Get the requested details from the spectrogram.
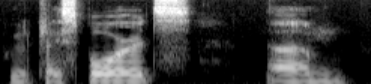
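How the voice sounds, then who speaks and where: Man, 30s, from Miami. Low voice, dry close recording. Relaxed, rambling storyteller. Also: extremely slow, smooth, no echo. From Miami, Florida. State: banged up from hockey. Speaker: guest. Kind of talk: casual interview talk.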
